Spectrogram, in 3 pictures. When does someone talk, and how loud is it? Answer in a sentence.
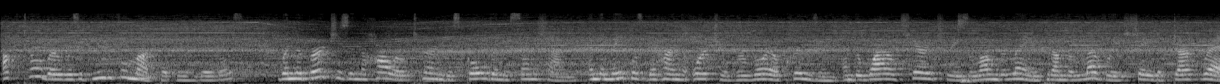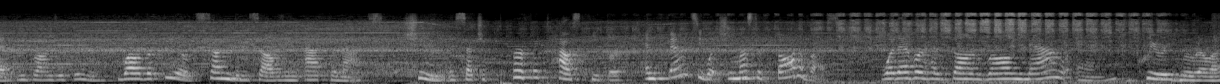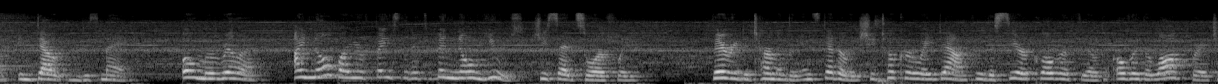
The talking can be heard from 0.0 to 30.8 s, at a steady volume; and from 31.5 to 36.5 s, at a steady volume.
